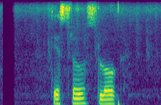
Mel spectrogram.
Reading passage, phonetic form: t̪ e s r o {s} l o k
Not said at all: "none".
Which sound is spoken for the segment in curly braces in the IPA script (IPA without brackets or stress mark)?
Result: s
